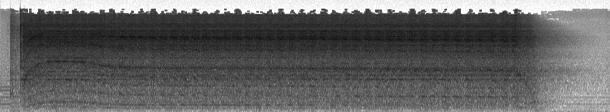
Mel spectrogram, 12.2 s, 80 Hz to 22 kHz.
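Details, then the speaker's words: 2001 GMC Sonoma 2.2L, newly replaced engine with plugs out and oil in cylinders, cranked on starter to prime: steady high starter whine, even churn, no firing; oil pressure gauge rose from zero, normal. "I want to show you what uh I'm looking at when I do this and that's the oil pressure gauge and when I first started cranking it was at zero but then it it came up"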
